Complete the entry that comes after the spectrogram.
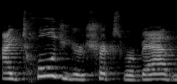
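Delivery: ordinary delivery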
